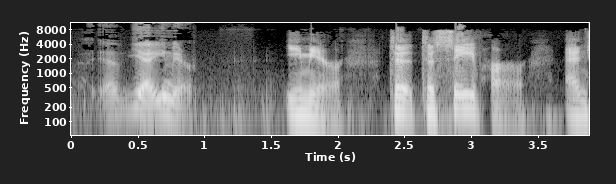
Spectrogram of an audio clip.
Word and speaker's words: Ymir: She prays to her father, the god, is it pronounced Ymir? Yeah, Ymir.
